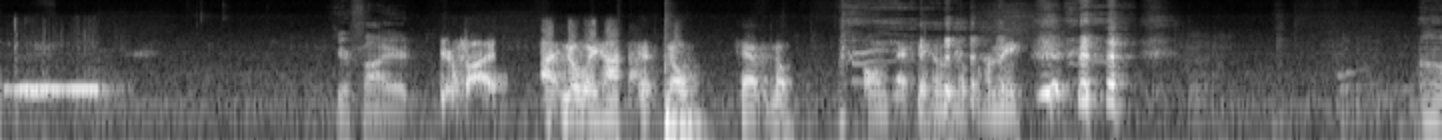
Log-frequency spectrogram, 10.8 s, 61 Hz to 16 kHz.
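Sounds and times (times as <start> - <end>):
electronic telephone dialing tone: 0.0 - 0.9
faint hum: 0.0 - 10.7
speech: 2.5 - 8.8
laughter: 6.3 - 8.8.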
